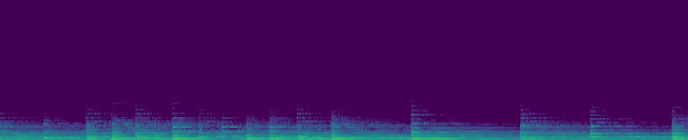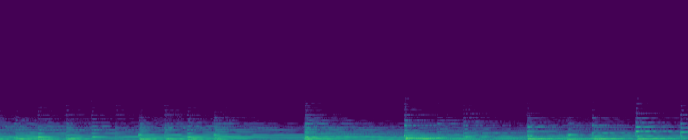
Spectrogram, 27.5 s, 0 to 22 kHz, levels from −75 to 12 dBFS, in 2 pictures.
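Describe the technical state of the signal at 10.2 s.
Around 10.2 s the signal is intact, with no audible technical fault at that point.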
